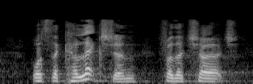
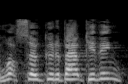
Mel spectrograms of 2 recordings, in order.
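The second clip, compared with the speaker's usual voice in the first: higher, lifted voice of Paul; rhetorical question; 9 semitones higher than usual. Acted. Paul writing to the church, asking rhetorically, lightly voiced. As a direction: pose it as Paul teasing his readers. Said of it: "asking this rhetorical question".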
